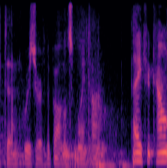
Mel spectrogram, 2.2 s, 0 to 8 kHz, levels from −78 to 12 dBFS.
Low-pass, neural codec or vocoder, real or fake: 7.2 kHz; codec, 16 kHz, 1 kbps, X-Codec, HuBERT features, trained on general audio; fake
